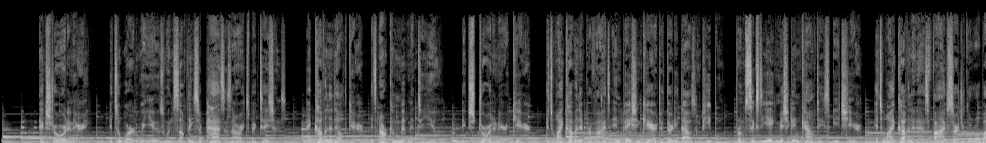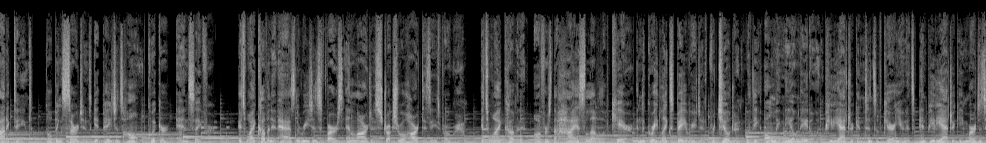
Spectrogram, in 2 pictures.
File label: heartfelt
